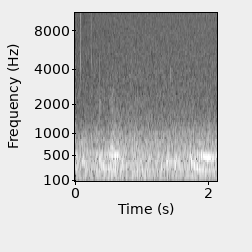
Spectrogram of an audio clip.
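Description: Faint cooing of a bird, a couple of soft low calls, over a steady hiss.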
